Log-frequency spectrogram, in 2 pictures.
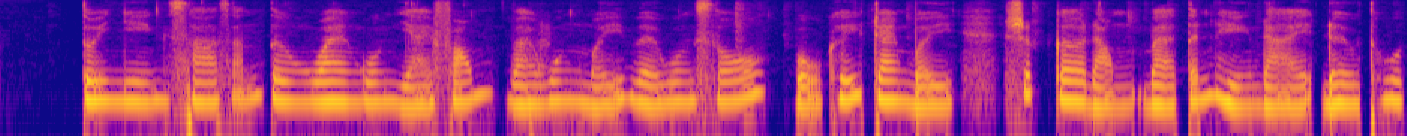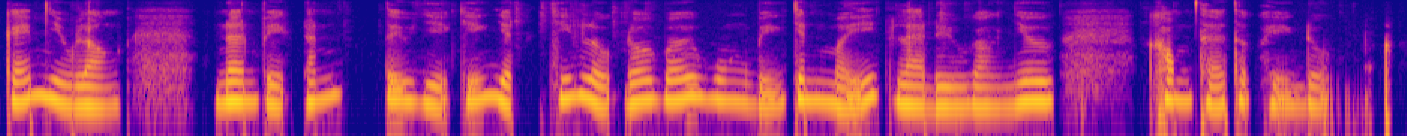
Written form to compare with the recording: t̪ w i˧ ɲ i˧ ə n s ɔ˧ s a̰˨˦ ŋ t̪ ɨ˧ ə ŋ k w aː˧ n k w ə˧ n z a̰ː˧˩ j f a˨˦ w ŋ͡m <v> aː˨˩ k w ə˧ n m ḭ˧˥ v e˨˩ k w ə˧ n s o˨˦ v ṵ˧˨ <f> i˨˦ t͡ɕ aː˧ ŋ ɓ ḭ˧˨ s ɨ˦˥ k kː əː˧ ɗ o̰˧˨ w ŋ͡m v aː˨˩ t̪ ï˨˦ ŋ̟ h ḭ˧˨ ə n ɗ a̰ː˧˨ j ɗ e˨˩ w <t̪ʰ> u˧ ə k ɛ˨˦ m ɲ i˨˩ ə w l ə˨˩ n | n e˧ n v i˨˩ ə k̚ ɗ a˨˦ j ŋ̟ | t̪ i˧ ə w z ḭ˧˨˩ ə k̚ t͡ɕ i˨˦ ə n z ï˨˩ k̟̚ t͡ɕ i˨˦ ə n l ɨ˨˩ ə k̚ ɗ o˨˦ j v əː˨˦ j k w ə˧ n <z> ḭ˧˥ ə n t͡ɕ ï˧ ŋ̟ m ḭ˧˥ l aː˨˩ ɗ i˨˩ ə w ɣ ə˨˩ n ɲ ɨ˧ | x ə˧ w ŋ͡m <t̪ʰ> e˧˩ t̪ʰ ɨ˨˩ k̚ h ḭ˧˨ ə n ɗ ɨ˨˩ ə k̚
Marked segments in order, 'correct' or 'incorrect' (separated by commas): correct, incorrect, correct, incorrect, correct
